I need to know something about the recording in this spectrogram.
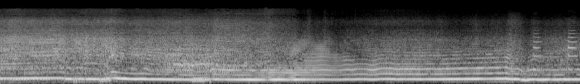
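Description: A rally car engine dips in pitch briefly as it shifts gears.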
